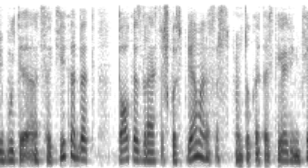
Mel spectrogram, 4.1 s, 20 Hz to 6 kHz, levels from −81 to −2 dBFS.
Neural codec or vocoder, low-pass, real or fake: codec, 44.1 kHz, 3.4 kbps, Pupu-Codec; 5.4 kHz; fake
